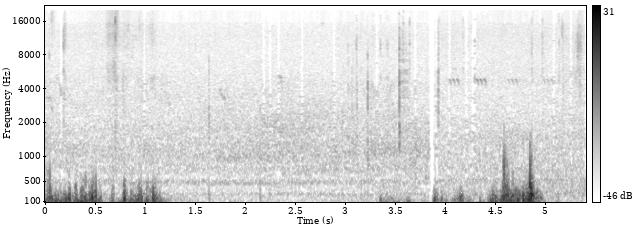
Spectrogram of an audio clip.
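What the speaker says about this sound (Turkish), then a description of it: "Arı vızıltıları çok yoğun." Bees buzzing close by in bursts among bellflowers in a flower-covered meadow, loud low droning that fades in and out as insects fly past, with quieter stretches between.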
